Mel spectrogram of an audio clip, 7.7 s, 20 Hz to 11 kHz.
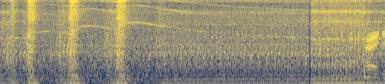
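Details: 1993 Cummins 12-valve diesel on D350 chassis in a 1940 Chevy truck, idle rod just extended and being adjusted: after early throttle blips, steady low idle with even regular beat, no misses or knocks; normal idle.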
